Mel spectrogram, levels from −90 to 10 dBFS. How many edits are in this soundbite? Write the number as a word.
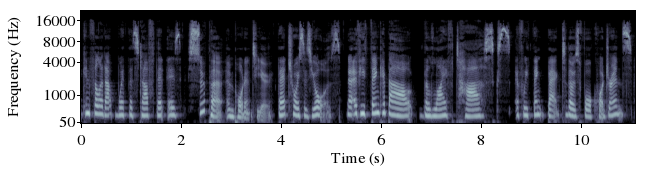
three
